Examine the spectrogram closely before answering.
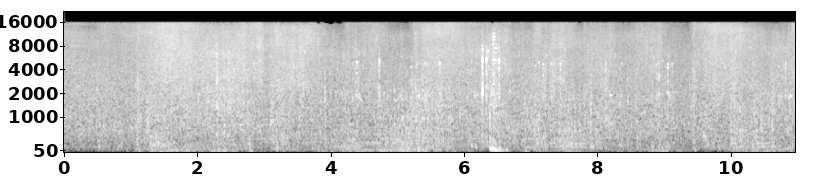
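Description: Waves splash and rush against a boat's hull.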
